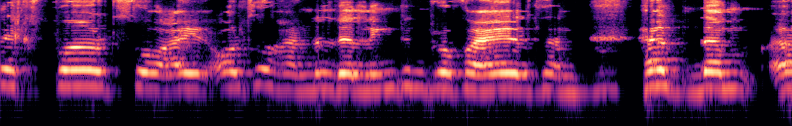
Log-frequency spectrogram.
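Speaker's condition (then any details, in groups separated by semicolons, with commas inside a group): Cerebral palsy; from birth, whole body movement affected; several major operations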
